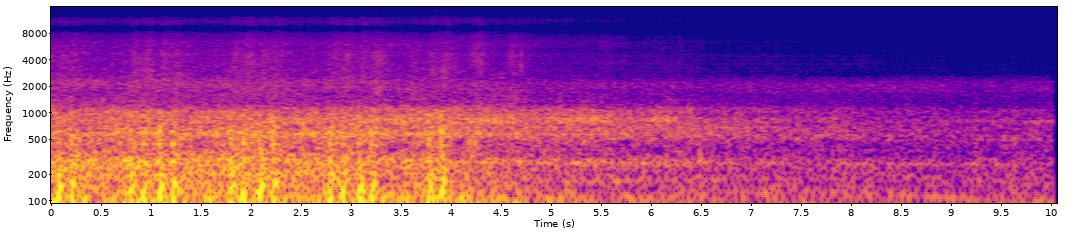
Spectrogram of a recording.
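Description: A high-speed electric multiple-unit train, a Class 395 Javelin, passing close by. The rumble and rush of its wheels on the rails is loud for the first four seconds or so, then fades steadily into a distant rumble as the train runs away.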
